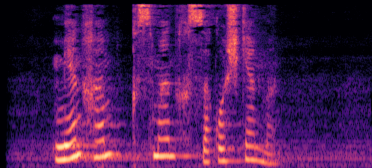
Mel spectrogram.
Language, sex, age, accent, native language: Uzbek, female, 19-29, Farg'ona, Uzbek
